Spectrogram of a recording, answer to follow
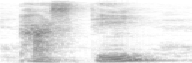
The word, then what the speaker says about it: pasti: the same for instance pasti which means definitely definitely pasti if you're from england you know that word um of course and um so it sounds almost the same right um but it does sound the same excuse me so i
